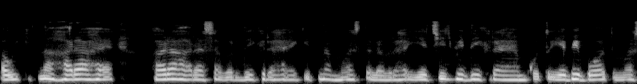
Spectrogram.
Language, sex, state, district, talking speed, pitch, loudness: Hindi, female, Jharkhand, Sahebganj, 275 wpm, 220 Hz, -15 LUFS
